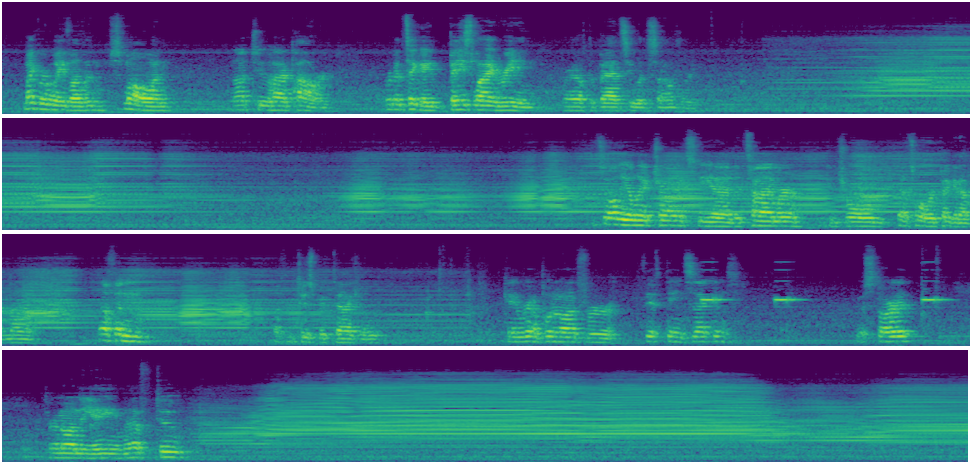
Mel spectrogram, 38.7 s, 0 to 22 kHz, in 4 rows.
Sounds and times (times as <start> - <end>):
Microwave oven: 0.0 - 24.3, 26.3 - 27.6, 28.6 - 29.3, 30.9 - 38.7
Speech: 0.2 - 7.0, 15.6 - 19.7, 20.3 - 20.8, 22.1 - 23.2, 24.4 - 26.8, 27.9 - 28.5, 29.4 - 30.9.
